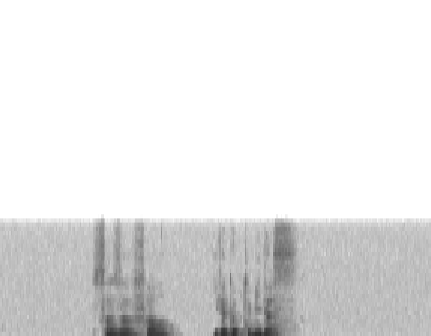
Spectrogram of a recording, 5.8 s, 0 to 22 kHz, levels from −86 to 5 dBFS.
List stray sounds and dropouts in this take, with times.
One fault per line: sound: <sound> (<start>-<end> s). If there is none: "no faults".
no faults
